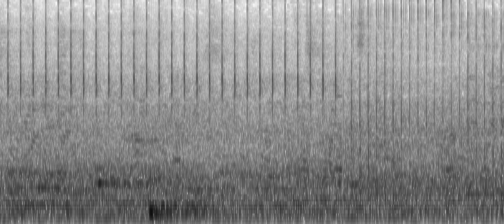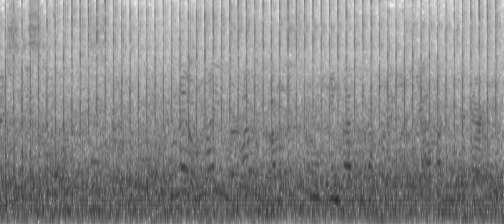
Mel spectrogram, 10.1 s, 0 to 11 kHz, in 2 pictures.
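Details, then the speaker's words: Radial shockwave handpiece (Storz MP100) firing rapid, rattling pulses continuously over the myotendinous junction during live treatment of mid-portion Achilles tendinopathy in a female weightlifter in her 20s, combined with prior focused shockwave (Duolith T-Top); extracorporeal shockwave therapy device in operation. "so i use combination treatment with both the radial as well as the focus shockwave to get optimal effects"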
